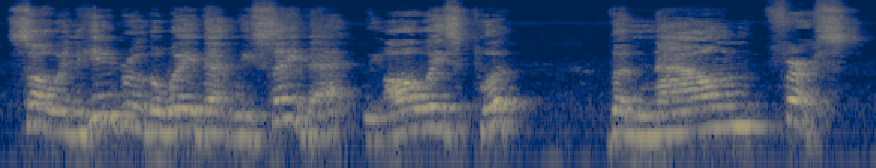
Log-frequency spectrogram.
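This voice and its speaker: Slow, high-voiced man teaching a class. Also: animated, a bit bright. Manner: slow, deliberate, checks in with the class often. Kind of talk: classroom language lesson. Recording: roomy, from a distance, faint noise.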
